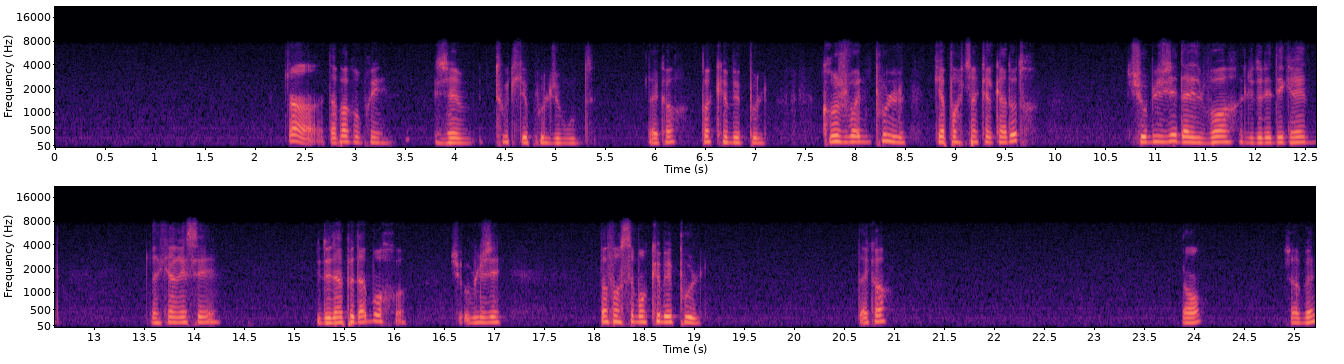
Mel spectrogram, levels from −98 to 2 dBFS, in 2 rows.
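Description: Listening to this speech recording, nothing stood out as a technical problem.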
